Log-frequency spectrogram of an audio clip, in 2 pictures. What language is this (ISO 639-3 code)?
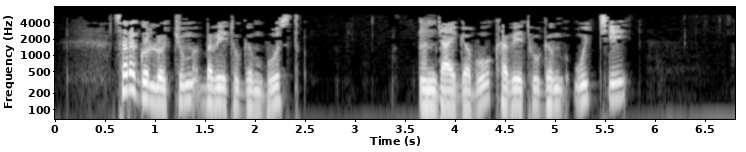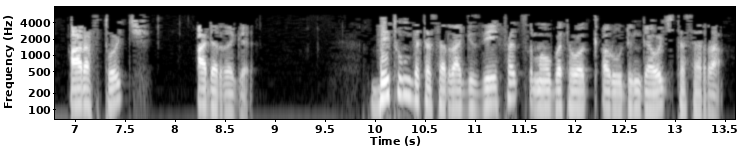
amh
